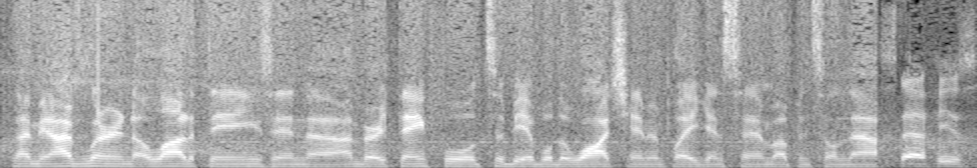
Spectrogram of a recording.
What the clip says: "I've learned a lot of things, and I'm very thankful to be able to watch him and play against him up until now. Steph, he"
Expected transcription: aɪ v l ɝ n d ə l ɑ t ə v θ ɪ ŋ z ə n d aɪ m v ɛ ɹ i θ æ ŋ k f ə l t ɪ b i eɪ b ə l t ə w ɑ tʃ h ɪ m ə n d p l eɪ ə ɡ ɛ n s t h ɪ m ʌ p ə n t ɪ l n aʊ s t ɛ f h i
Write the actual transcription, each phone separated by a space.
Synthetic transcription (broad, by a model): aɪ v l ɝ n d ə l ɑ t ə v θ ɪ ŋ z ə n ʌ aɪ m v ɛ ɹ i θ æ ŋ k f l t ɪ b i eɪ b l t ə w ɑ tʃ h ɪ m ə n p l eɪ ə ɡ ɛ n s t h ɪ m ʌ p n t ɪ l n aʊ s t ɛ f h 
